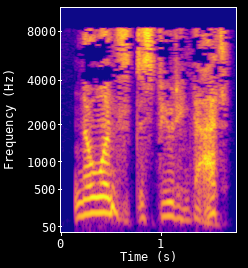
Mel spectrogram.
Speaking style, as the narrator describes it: Teddy said, smiling tightly

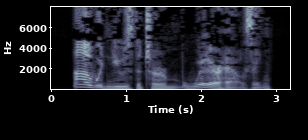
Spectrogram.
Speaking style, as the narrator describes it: Pastor Rucker said in a condescending tone

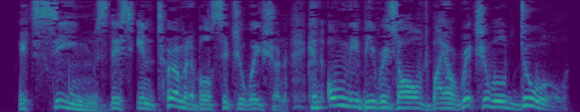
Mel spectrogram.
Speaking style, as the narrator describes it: the regent roared, frightfully upset by the princess's silence

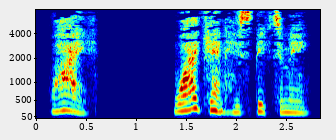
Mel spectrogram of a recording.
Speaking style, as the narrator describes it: he said again, and then in a half whisper

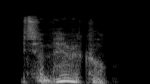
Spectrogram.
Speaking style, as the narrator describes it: he said quietly, as though it was a secret

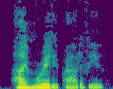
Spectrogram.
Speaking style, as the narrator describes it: he added softly

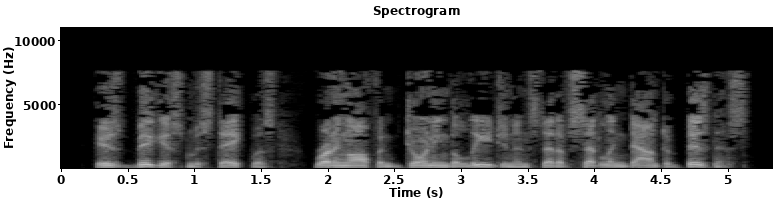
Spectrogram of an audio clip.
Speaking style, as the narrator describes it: growled Fool, only half listening

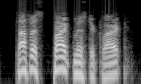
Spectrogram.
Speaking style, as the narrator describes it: Irvin said loudly

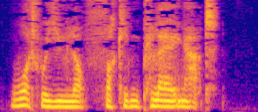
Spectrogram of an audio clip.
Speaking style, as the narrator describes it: he hissed

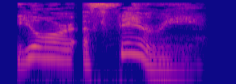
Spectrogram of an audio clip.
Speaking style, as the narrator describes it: she breathed

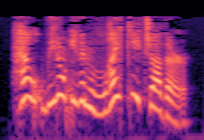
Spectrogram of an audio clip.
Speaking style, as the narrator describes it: she yelled

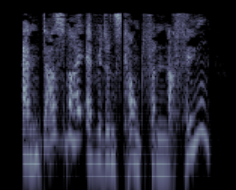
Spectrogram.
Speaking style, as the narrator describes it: snarled Snape

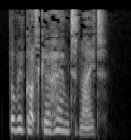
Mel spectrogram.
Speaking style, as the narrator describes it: I said quickly

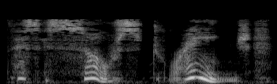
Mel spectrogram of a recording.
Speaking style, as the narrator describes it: Danielle muttered

